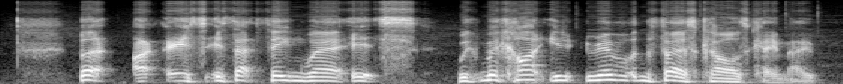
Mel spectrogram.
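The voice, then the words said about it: Norfolk English accent. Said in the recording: “my dodgy Norfolk accent”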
